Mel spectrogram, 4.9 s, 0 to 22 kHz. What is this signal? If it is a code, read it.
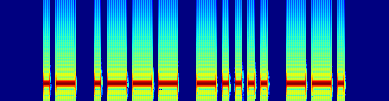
Morse code, heard as a keyed tone, about 15 wpm, 700 Hz. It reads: AJ6G
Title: USA Call Signs - 4 Characters - Repeated 2x - 15wpm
